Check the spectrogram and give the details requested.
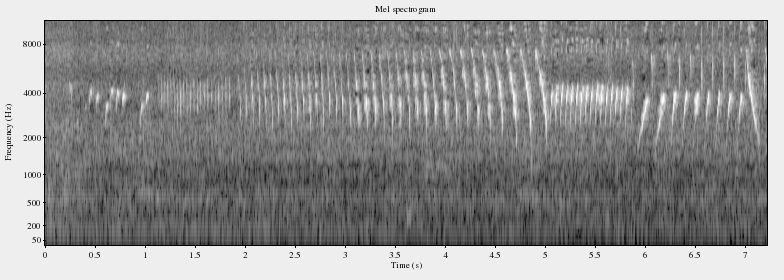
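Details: A canary sings in a recording meant for training canaries: soft scattered notes, a steady whistled tone, a long accelerating rolling trill, another held whistle, then sweeping slurred notes.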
